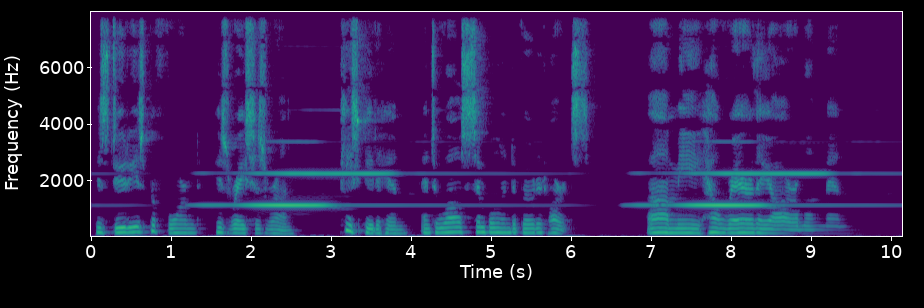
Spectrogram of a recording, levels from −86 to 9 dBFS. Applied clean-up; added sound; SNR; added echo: classical method log-MMSE.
